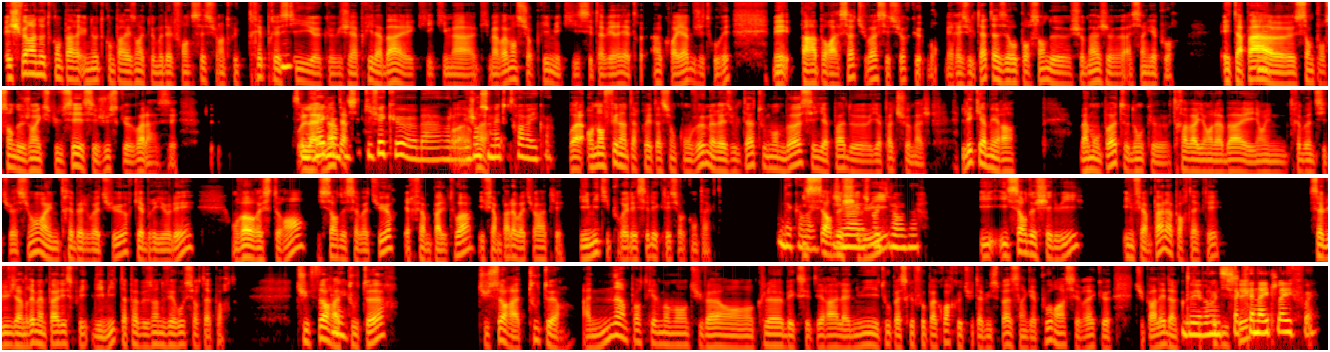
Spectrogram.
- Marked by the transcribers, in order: tapping; stressed: "n'importe"; other background noise; in English: "night life"
- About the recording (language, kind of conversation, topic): French, podcast, Quel voyage a bouleversé ta vision du monde ?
